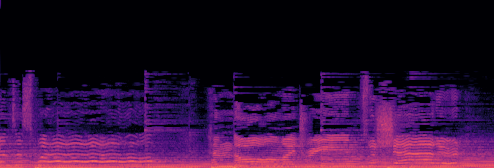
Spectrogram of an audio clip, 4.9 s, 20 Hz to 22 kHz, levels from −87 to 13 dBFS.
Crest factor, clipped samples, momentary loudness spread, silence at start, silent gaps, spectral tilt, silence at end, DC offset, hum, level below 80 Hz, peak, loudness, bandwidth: 12 dB; under 0.1%; 4 LU; 0 s; none; -5 dB/octave; 0 s; under 0.1%; none; -36 dBFS; -10 dBFS; -23 LUFS; 13 kHz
